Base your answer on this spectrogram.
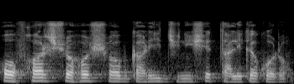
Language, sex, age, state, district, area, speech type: Bengali, male, 30-45, West Bengal, Purulia, urban, read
